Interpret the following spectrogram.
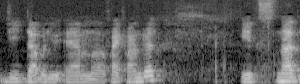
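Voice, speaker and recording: A man's medium-pitched voice with a non-native accent and fairly even intonation. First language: not English. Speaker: tech hobbyist video maker. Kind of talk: tutorial. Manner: halting.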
